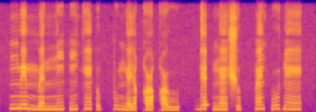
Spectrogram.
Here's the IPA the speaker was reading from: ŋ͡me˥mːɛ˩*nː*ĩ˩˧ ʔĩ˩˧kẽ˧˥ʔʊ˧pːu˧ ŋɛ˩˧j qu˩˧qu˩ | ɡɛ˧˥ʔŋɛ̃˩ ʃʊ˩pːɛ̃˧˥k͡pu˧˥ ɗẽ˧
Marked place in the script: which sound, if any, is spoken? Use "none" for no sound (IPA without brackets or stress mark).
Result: nː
